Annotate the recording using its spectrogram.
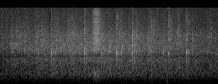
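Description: An audience applauding, many hands clapping together; the applause swells about a second in and dies away near the end.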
